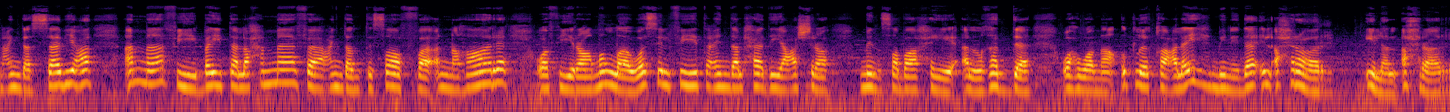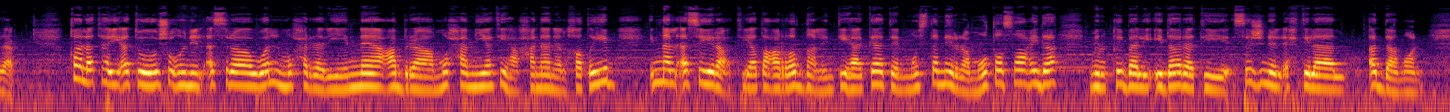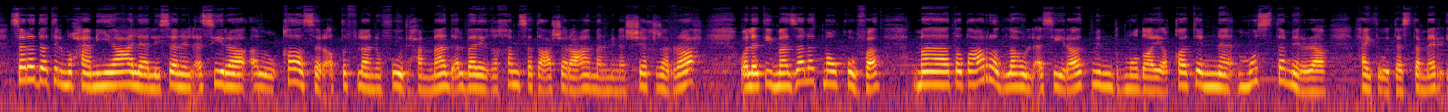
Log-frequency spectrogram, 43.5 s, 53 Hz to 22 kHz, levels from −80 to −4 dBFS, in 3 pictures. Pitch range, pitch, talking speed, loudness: 190-235 Hz, 210 Hz, 105 wpm, -16 LUFS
